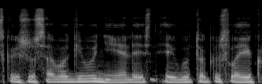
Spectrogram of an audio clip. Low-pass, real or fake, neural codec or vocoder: 14.4 kHz; real; none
